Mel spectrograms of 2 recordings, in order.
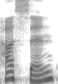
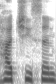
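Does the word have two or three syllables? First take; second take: two; three. First: The word has two syllables, has-sen. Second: The word has three syllables, ha-chi-sen. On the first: The speaker calls it right. "but hasen" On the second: The speaker calls it wrong. "not hachisen"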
